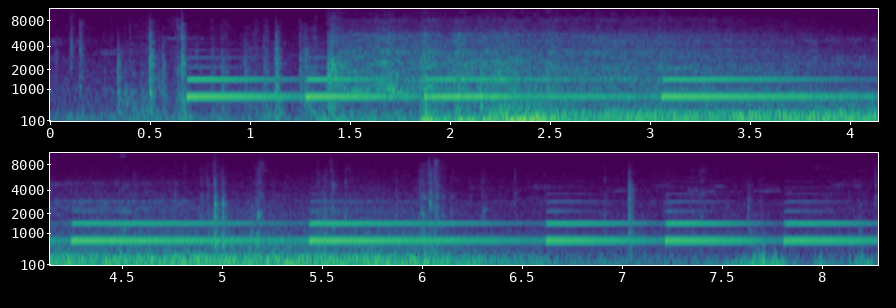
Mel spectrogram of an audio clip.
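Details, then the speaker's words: Chevy Astro van that would not start cranks quickly, catches and settles into steady idle with a faint background whir, after tightening a loose black battery terminal; battery possibly a little weak. "I think it's probably a little dead or something oh my gosh oh y'all don't know how good that sounds"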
